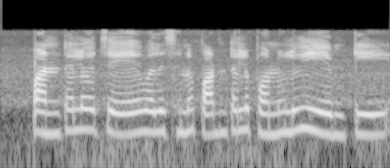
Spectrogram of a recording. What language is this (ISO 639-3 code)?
tel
